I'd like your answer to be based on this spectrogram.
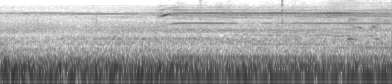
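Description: A FT Freedom Fox foam RC airplane flies in a crosswind, its electric motor giving a steady high whine over constant wind rumble throughout.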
